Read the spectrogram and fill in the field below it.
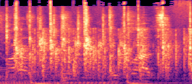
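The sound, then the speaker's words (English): A small group of people in a room clapping steadily for a couple of seconds for their guest Joe Mazzulla, assistant coach of the Boston Celtics, a dense patter of hand claps with voices mixed in underneath. “Woo, clap it up, everybody.”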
